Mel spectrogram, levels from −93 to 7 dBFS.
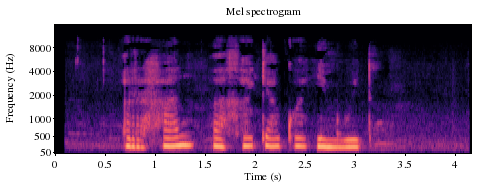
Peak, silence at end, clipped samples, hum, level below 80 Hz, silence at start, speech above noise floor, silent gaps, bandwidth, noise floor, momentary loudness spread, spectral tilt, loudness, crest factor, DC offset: -6 dBFS; 1.1 s; under 0.1%; none; -68 dBFS; 0.7 s; 33 dB; none; 7.8 kHz; -52 dBFS; 8 LU; -7.5 dB/octave; -19 LUFS; 14 dB; under 0.1%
